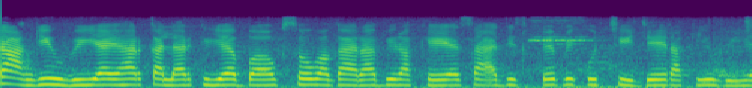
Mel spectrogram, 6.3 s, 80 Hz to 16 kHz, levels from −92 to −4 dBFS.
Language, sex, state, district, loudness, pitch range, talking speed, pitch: Hindi, female, Bihar, West Champaran, -16 LUFS, 220-230 Hz, 190 wpm, 225 Hz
